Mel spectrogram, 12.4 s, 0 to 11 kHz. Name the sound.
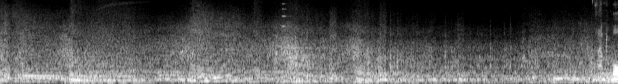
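Lexus GT3 race car driving at Bathurst in a racing game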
